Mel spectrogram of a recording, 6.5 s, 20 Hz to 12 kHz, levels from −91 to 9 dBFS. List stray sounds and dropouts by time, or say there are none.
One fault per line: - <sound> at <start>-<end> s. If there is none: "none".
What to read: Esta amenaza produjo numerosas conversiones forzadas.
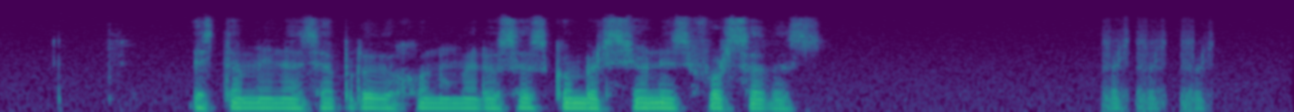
- laugh at 5.5-6.1 s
